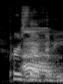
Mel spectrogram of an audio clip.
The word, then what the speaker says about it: Persephone: Persephone, yeah.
